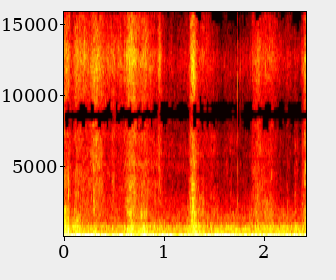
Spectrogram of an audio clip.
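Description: Footsteps walking across short grass, a few soft steps, over a steady low rumble.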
